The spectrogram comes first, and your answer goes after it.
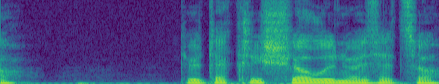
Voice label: "crisial", welsh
